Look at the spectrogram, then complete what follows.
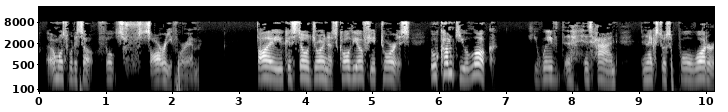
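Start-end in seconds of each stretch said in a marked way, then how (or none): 3.3-6.9 rising louder, higher coaxing; tempting urging. A narrator's reading. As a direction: lure her in with mounting eagerness. Atlas tempting Thalia.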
